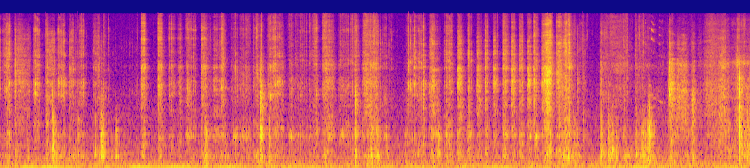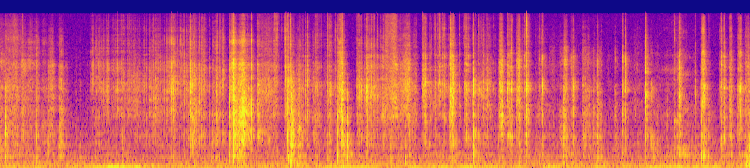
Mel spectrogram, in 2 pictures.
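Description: Scissors snipping through glossy magazine paper in many short, irregular cuts, with the page rustling as it is turned.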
